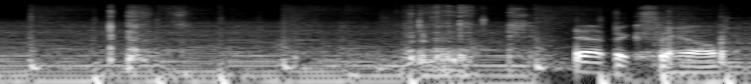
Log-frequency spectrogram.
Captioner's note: bottle sputtering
